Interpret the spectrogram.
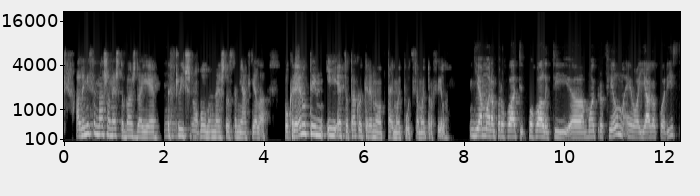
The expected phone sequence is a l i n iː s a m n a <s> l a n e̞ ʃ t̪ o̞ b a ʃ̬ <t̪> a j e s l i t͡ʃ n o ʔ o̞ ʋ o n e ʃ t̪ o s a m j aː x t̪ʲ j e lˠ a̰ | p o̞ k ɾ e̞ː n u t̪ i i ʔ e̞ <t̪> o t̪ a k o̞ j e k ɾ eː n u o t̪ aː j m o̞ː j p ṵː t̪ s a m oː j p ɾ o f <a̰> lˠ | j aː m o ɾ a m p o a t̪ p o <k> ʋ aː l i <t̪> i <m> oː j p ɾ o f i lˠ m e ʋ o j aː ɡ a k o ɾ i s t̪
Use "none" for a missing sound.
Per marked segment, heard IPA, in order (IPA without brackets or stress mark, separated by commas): ʃ, d̪, t̪, ḭ, x, t̪, m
